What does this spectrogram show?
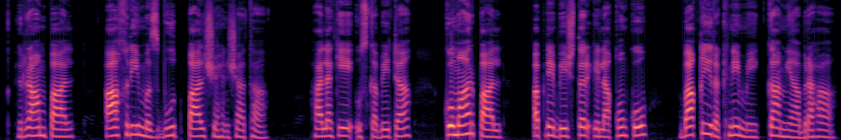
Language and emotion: Urdu, neutral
